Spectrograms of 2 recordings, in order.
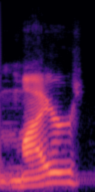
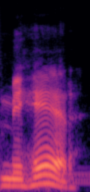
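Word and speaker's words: Meijer: When I got here, swear to God, the way it's spelled, I thought it was Meher.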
